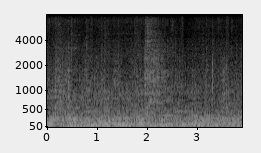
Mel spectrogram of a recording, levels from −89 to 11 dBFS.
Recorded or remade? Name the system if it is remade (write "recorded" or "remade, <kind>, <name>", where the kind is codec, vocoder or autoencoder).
recorded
